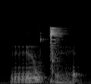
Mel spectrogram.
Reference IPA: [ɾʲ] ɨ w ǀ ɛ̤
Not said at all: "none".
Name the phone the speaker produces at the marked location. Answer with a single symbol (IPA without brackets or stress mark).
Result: r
